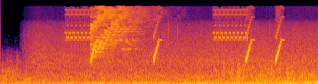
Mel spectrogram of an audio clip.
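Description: Menu blips chime in quick succession.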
